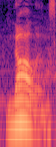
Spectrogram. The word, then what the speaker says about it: New Orleans: And the correct way to say this is Nolans, correct? Yeah, I guess. New Orleans. Nolans. Nolans. Yeah, if you're from New Orleans, they say Nolans. But you got to be from there to know how to say it the right way.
